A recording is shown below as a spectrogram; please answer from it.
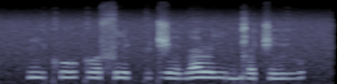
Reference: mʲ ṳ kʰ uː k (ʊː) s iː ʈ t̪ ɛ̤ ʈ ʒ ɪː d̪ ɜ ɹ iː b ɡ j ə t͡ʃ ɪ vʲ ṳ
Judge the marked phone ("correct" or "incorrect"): correct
